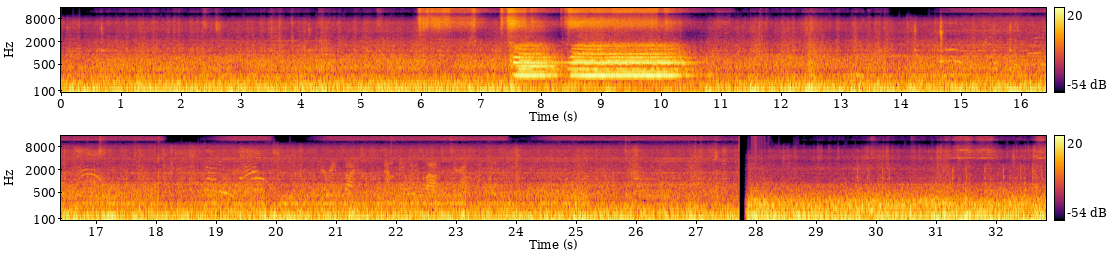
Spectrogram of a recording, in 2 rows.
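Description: B&O #6405 diesel locomotive running along the track with a steady low engine rumble. About eight seconds in, its horn sounds twice: a short blast, then a longer one of about two seconds.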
